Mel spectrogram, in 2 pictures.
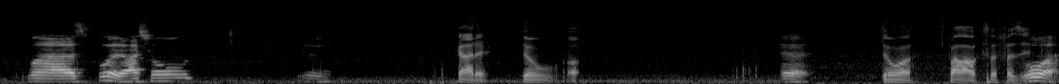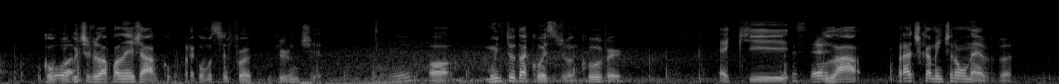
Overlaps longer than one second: none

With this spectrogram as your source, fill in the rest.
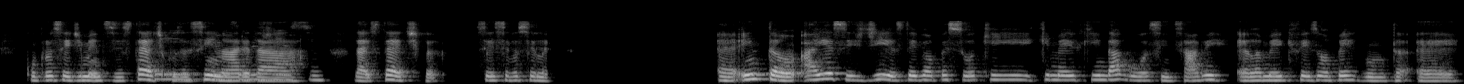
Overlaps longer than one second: present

